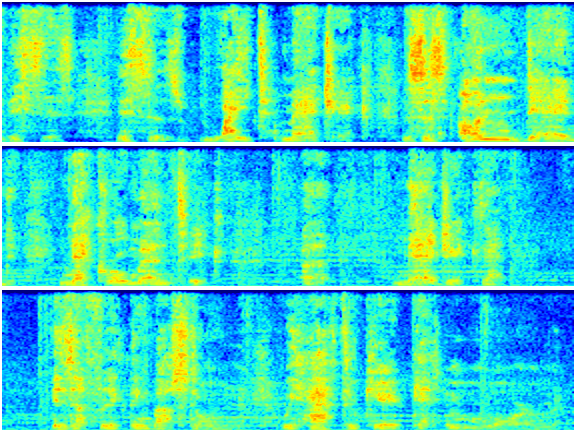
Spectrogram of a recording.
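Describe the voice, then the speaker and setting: A put-on character voice speaks at a fairly slow pace over clear background music. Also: man, fairly low pitch for a man. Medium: actual play.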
